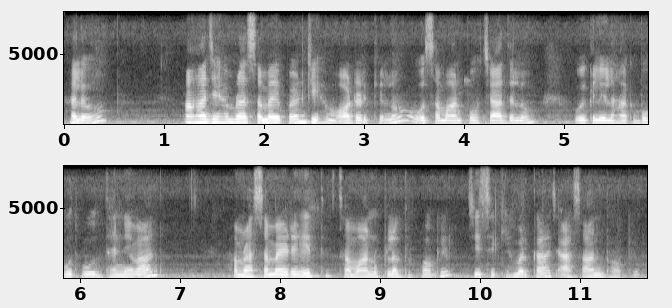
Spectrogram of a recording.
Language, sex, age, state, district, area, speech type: Maithili, other, 60+, Bihar, Madhubani, urban, spontaneous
